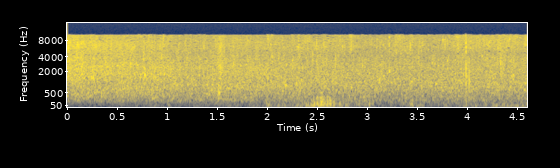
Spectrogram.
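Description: flowing creek water

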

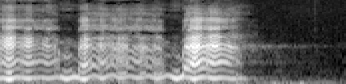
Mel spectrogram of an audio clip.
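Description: sheep bleating

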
